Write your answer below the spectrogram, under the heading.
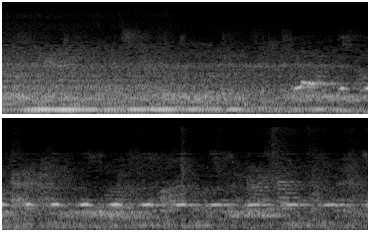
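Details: Indonesian-bred zebra dove with ASEAN-style voice, offspring of competition-line parents: after a low engine-like rumble, a fast steady string of short cooing pulses starts and runs to the end, with faint voices behind.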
